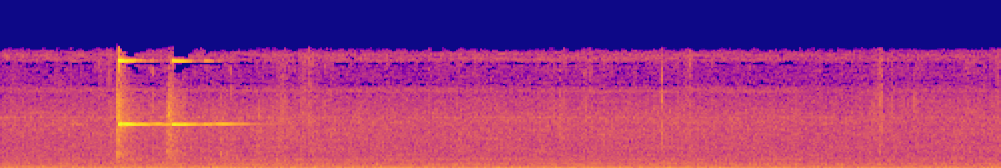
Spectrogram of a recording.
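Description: Two sharp, ringing metallic clinks about half a second apart, a little over a second in, over a steady low hum of kitchen machinery.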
